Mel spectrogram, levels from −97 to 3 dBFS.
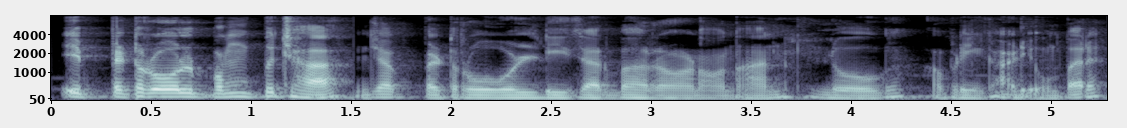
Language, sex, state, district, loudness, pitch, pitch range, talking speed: Kumaoni, male, Uttarakhand, Tehri Garhwal, -19 LUFS, 95 Hz, 90-125 Hz, 145 wpm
